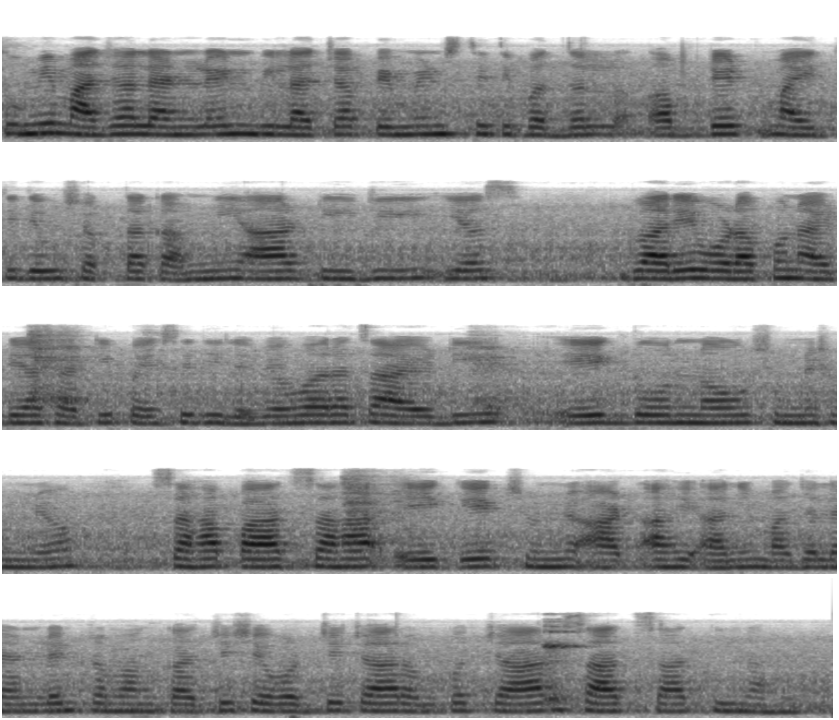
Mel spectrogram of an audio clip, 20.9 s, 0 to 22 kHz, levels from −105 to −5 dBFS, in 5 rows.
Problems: constant background noise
